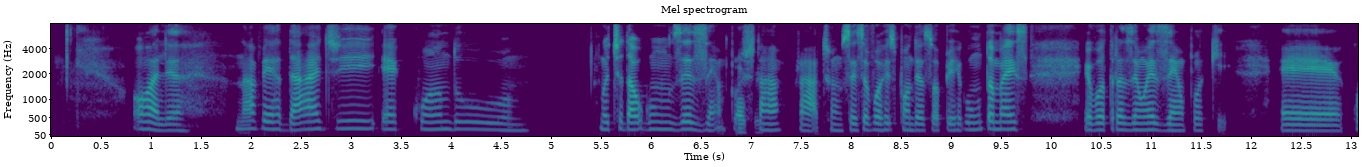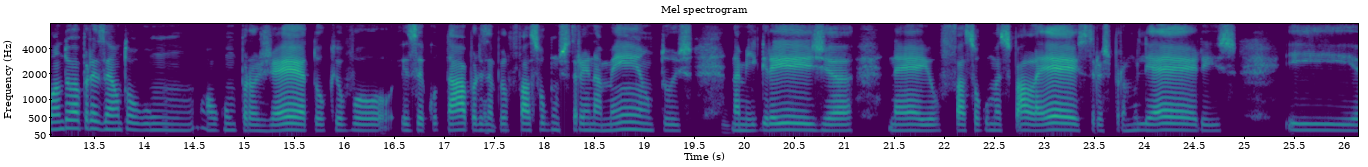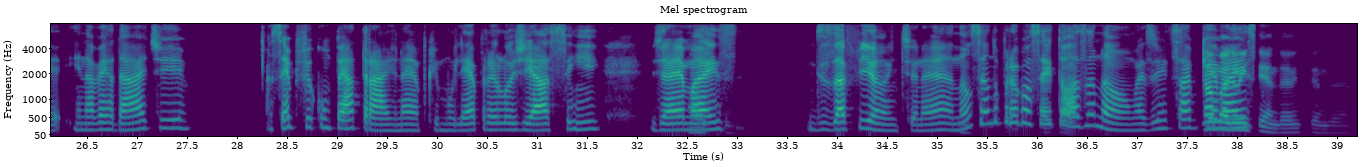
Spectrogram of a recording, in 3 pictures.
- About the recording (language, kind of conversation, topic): Portuguese, advice, Como posso aceitar elogios com mais naturalidade e sem ficar sem graça?
- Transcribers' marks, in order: none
